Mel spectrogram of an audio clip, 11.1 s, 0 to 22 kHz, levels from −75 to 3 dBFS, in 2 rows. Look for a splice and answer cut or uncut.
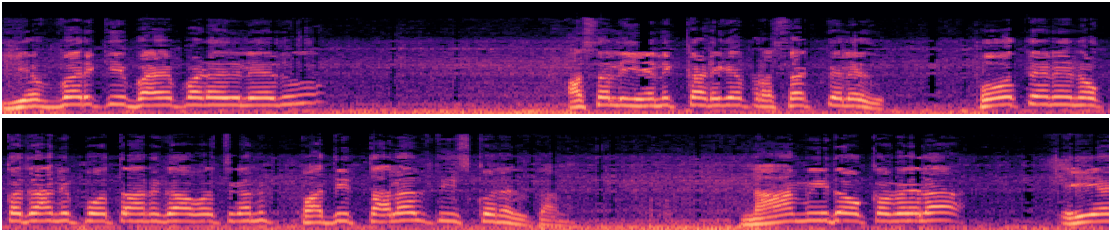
uncut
